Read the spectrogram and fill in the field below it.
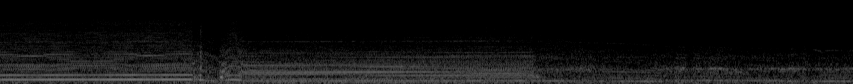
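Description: A Formula V race car engine in a video game at Summit Point drones loudly with strong harmonic whine, dipping briefly as the driver shifts, then settling into a steady, slightly lower hum.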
